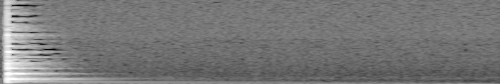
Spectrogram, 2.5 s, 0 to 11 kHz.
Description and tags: violin pizz vib F4
violin pizzicato vibrato
violin, vibrato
